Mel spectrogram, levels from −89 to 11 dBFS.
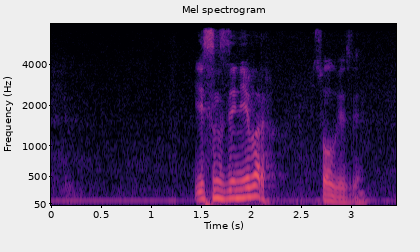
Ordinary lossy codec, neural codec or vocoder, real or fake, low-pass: none; none; real; 7.2 kHz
